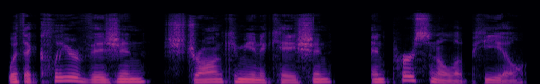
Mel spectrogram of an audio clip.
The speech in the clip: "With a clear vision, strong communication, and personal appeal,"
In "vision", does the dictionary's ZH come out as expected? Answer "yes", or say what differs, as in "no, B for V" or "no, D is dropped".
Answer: yes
